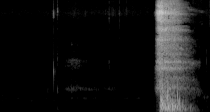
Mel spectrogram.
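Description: A man's heavy sigh, a loud breathy exhale close to the microphone, coming about three seconds in and lasting under a second after a near-silent pause.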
